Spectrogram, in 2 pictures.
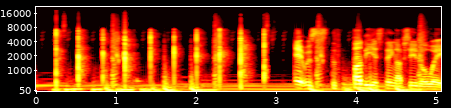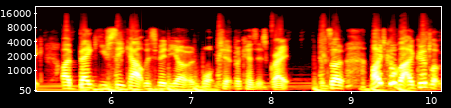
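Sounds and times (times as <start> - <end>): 
single person clapping alone at a massive house: 0.2 - 3.7
speech: 3.2 - 10.1.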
